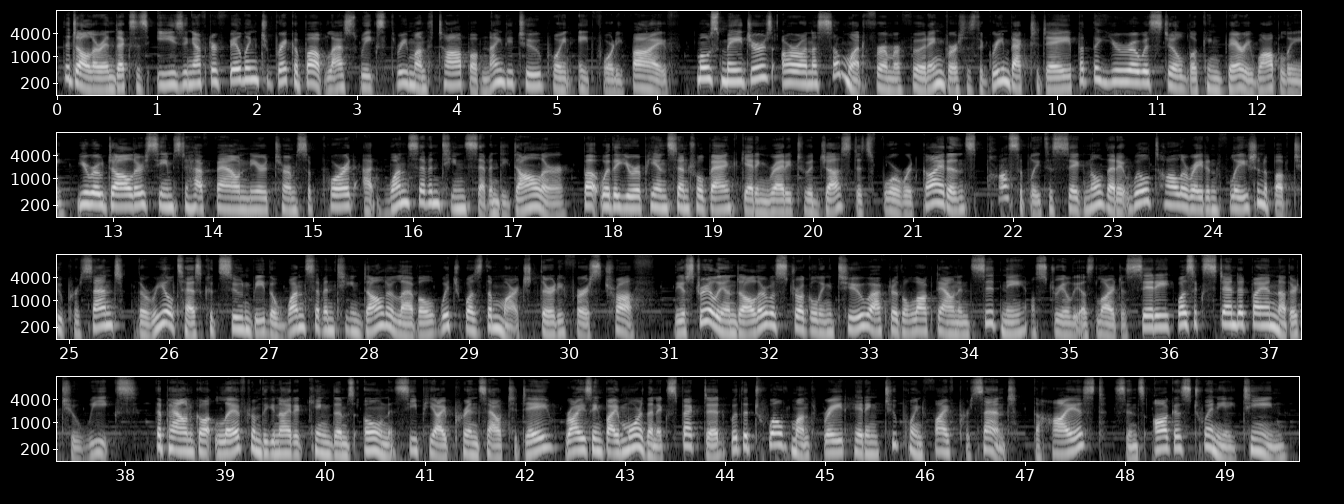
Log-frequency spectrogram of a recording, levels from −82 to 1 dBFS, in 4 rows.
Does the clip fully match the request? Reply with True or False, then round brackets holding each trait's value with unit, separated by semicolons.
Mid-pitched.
True (170 Hz)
